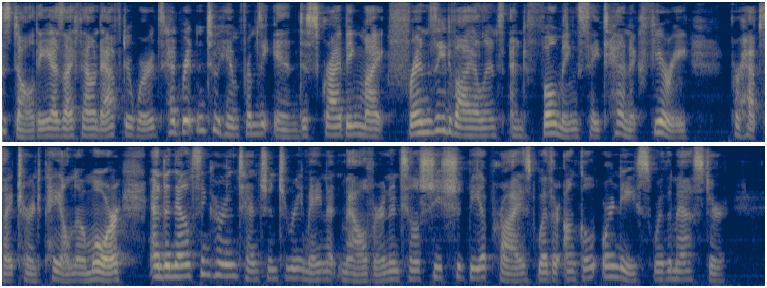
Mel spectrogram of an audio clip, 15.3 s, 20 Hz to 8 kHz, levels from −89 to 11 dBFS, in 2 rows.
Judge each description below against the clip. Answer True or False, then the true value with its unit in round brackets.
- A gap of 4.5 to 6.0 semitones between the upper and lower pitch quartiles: True (5.2 semitones)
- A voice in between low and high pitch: True (175 Hz)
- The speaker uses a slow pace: False (180 wpm)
